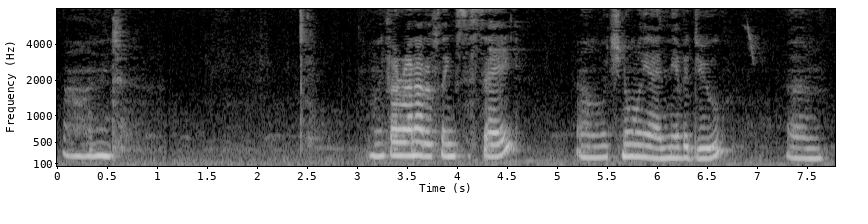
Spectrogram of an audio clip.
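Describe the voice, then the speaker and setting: A South African woman chatting casually at home while doing her hair, rambling and filling pauses with ums. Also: on the high side, flat delivery, warm tone. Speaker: vlogger. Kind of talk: casual hair tutorial chat.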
